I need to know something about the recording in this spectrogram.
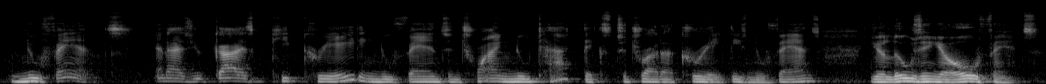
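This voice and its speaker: In a low-quality recording, a mid-range male voice with an American accent rants casually over a livestream. The streamer is from New York City and keeps repeating himself emphatically for effect.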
